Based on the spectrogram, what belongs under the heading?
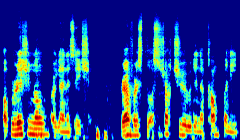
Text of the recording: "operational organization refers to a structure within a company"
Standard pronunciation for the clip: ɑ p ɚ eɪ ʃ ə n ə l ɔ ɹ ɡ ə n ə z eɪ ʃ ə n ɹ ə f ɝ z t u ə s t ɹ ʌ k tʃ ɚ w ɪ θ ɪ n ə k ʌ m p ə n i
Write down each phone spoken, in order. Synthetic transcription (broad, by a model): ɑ p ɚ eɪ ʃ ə n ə l ɔ ɹ ɡ ə n ə z eɪ ʃ ə n ɹ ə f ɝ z t u ə s t ɹ ʌ k tʃ ɚ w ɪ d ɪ n ə k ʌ m p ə n i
